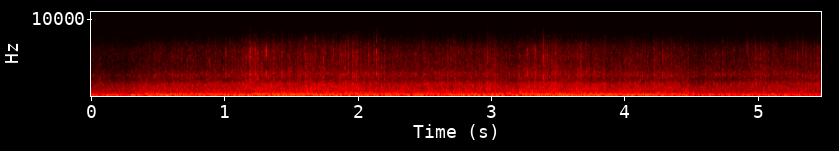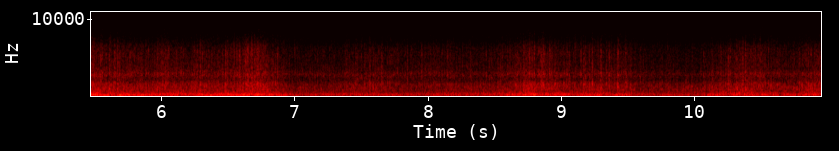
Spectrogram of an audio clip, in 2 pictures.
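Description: Twin Rolls-Royce Merlin piston engines of a de Havilland Mosquito running at high power through a barrel roll, a steady drone that drops in level about seven seconds in.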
